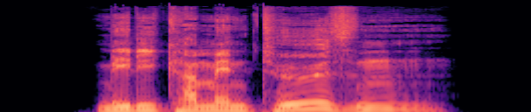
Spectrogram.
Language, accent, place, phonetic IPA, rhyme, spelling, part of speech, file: German, Germany, Berlin, [medikamɛnˈtøːzn̩], -øːzn̩, medikamentösen, adjective, De-medikamentösen.ogg
- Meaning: inflection of medikamentös: 1. strong genitive masculine/neuter singular 2. weak/mixed genitive/dative all-gender singular 3. strong/weak/mixed accusative masculine singular 4. strong dative plural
